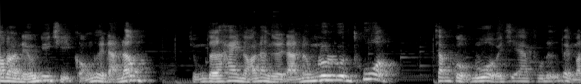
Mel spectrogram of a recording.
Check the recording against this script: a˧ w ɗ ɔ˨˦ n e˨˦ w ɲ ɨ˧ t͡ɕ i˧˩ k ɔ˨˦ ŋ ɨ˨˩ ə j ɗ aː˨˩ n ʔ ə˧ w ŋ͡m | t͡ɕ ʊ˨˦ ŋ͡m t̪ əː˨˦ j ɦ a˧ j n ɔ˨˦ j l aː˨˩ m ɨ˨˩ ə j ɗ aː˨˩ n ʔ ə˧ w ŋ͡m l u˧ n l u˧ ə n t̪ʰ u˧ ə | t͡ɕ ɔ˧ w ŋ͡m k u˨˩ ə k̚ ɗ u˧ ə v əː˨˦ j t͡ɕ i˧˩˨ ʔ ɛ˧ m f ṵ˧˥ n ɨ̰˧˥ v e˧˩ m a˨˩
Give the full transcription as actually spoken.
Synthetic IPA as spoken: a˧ w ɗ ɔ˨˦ n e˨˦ w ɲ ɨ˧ t͡ɕ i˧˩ k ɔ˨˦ ŋ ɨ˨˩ ə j ɗ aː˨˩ n ʔ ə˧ w ŋ͡m | t͡ɕ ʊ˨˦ ŋ͡m t̪ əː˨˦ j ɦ a˧ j n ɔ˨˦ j l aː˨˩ ŋ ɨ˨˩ ə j ɗ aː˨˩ n ʔ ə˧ w ŋ͡m l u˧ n l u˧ ə n t̪ʰ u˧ ə | t͡ɕ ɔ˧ w ŋ͡m k u˨˩ ə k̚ ɗ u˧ ə v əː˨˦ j t͡ɕ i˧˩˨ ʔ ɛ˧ m f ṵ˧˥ n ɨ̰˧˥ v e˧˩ m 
